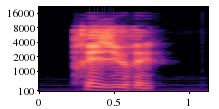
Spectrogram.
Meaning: use rennet to coagulate
- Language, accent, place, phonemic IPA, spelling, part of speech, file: French, France, Lyon, /pʁe.zy.ʁe/, présurer, verb, LL-Q150 (fra)-présurer.wav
